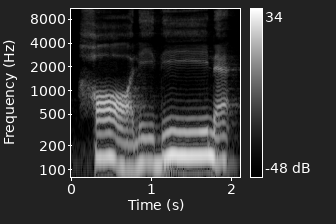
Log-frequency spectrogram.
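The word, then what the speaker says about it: خالدين: আলিফের উদাহরণ আপনারা দেখতে পাচ্ছেন, খায়ের উদাহরণ খালিদিন। খায়ের পরে যেহেতু আলিফ হরফটি রয়েছে তাহলে আপনার আলিফ হরফটিকে মোটা করে পড়তে হবে।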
